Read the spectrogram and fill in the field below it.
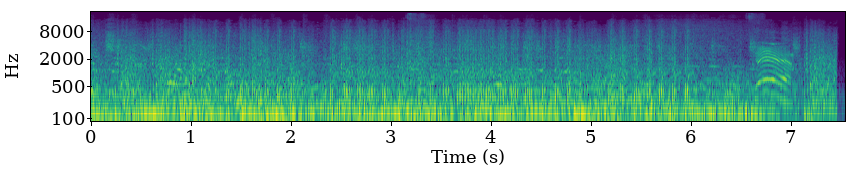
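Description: Sustained automatic gunfire from a gangster shootout in the game Mafia: The City of Lost Heaven, loud and dense bursts with booming shots throughout, a sweeping whistle near the end, and shouted voices mixed in.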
